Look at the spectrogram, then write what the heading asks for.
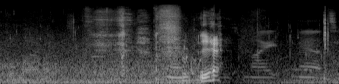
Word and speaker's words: Willamette: It's called Willamette. It's pronounced Willamette.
